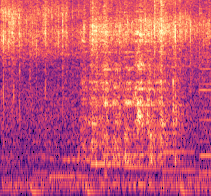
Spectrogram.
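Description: Carrots and raw asparagus sauté in olive oil in a frying pan, giving a steady, close sizzle with faint stirring clatter and no talking.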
